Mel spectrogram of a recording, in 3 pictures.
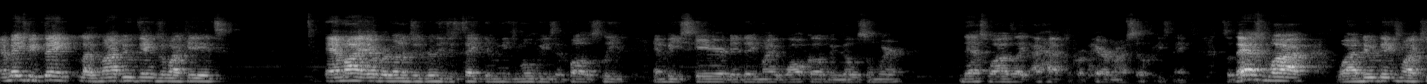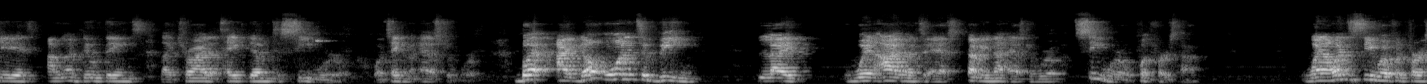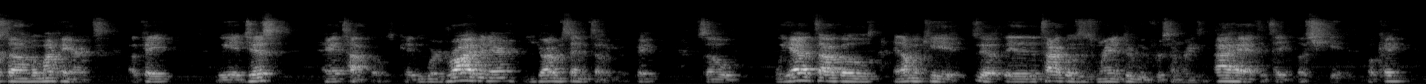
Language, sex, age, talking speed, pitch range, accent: English, male, 20-39, 215 wpm, 130-170 Hz, American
